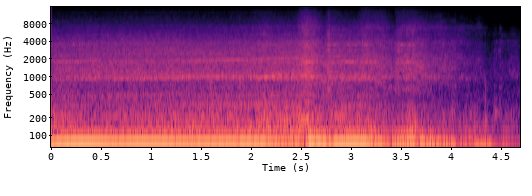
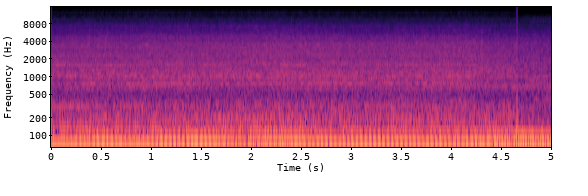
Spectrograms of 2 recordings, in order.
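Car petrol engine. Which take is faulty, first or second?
first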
